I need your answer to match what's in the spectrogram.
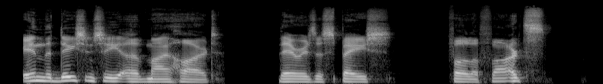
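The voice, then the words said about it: Choked-up, emotional recitation. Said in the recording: “getting choked up a little bit”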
